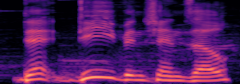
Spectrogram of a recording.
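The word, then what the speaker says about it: DiVincenzo: this what I got sabonis 10 rebounds Dante Dev venzo say it right d venzo 15 points and we got Josh Hart eight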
